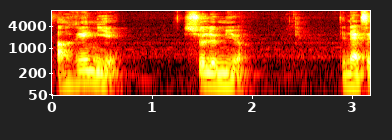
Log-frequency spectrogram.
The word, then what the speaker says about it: araignée: Then we have il y a une araignée sur le mur.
